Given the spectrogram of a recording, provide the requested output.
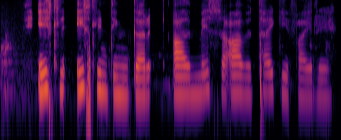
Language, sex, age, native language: Icelandic, male, 18-19, Icelandic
